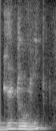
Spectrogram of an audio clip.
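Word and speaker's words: Guidugli: Alors, il a un nom italien, mais qui se prononce pas l'italienne, Guduli, euh, qui est euh, bah, bien soutenu par les joueurs.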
